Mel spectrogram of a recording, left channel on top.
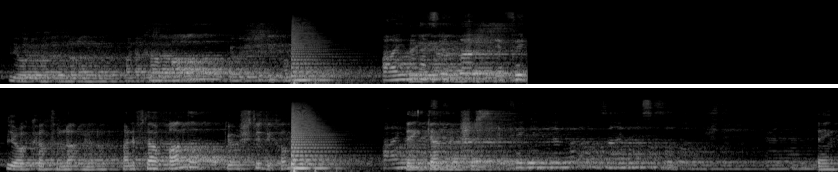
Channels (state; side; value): drops out; left; at 5.3 s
